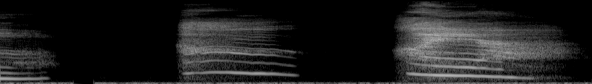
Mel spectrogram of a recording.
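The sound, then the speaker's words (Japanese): Deep breaths drawn in and let out slowly: three voiced, sighing exhales whose tone slides downward, the last one longest and loudest. “一緒にやってみよう。 大きく吸って、ゆっくり吐き出す。”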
